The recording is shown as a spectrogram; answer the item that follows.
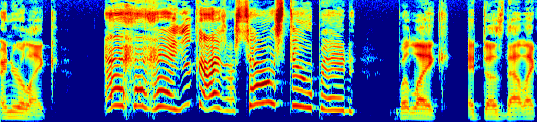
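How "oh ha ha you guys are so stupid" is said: put-on very high, squeaky, scratchy, taunting child voice. Describing how the Minor Bird talks, doing its scratchy child voice. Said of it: "imitated a scratchy child voice".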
